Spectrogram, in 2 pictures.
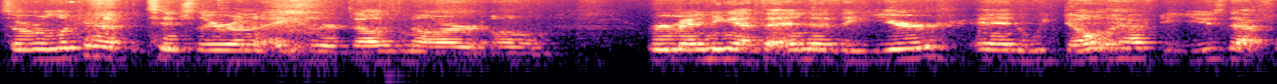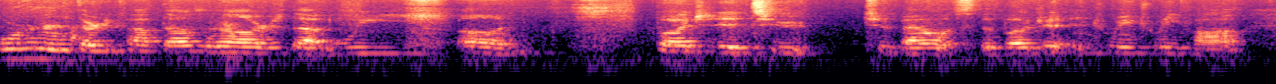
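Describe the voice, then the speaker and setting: Amid noticeable background noise and audible room echo, a woman with a fairly low pitch speaks at a fairly quick pace with fairly even intonation and big swings in loudness. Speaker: city administrator. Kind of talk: budget presentation at council work session. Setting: city council meeting room.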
